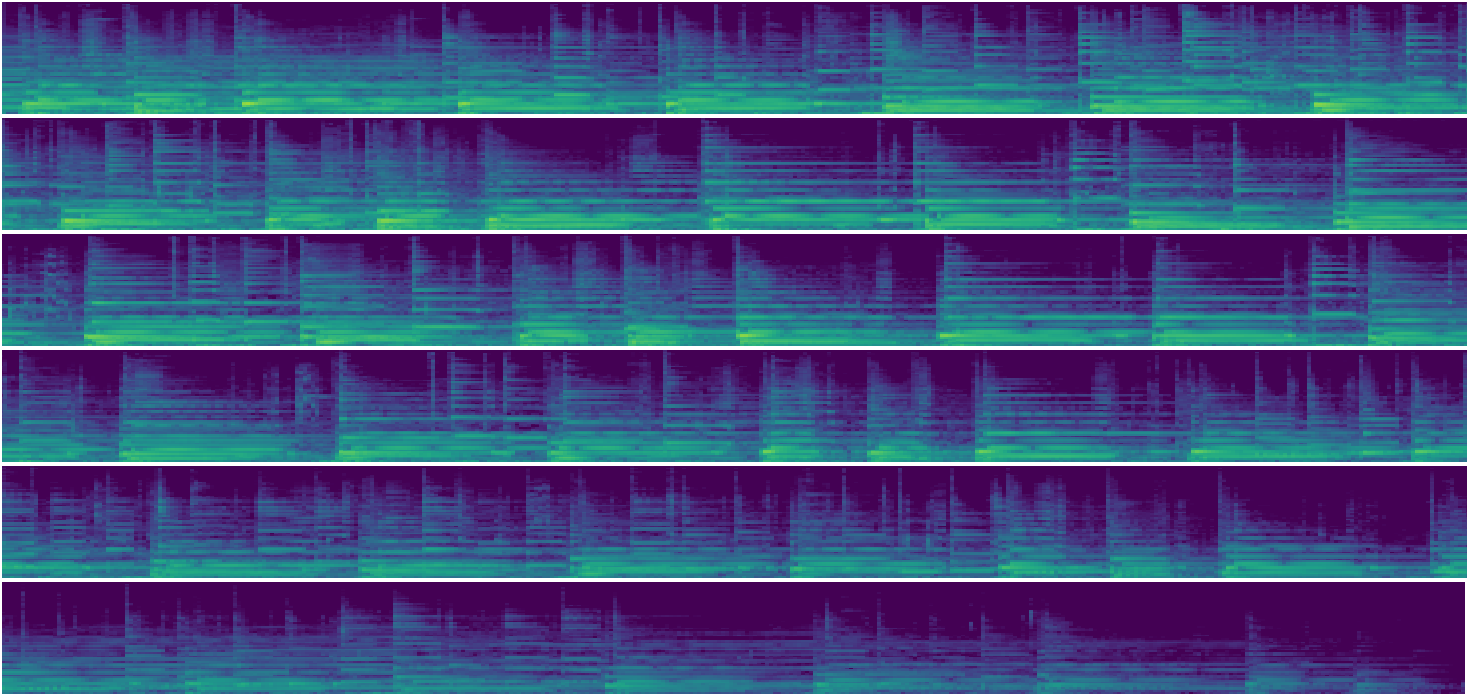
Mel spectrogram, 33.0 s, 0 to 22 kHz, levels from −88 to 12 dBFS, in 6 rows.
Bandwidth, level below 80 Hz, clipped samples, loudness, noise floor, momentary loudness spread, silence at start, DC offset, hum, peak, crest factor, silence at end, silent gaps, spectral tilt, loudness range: 15 kHz; -36 dBFS; under 0.1%; -22 LUFS; -55 dBFS; 17 LU; 0 s; under 0.1%; none; 0 dBFS; 20 dB; 0.75 s; none; -7 dB/octave; 15 LU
